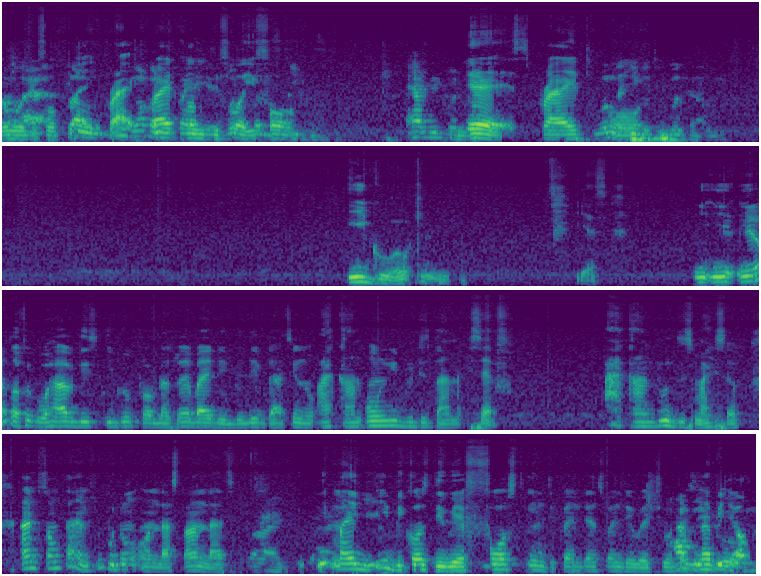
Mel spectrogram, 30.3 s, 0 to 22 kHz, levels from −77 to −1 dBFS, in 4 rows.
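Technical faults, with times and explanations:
0.0–2.37 s, 4.5–5.14 s, 6.49–6.97 s, 25.63–27.63 s and 29.93–30.26 s, speech suppressed in double talk: the speech dips in level in brief pieces, roughly 300 to 700 ms in total per stretch. It falls about 15 dB at its deepest in the first two, about 25 dB at 6.49 s, about 10 dB at 25.63 s and about 20 dB at the end. The likely cause is an echo canceller that could not separate local talk from loudspeaker echo while both ends spoke, so it attenuated everything.
2.96–3.58 s and 29.58–29.92 s, echo leak: a faint delayed copy of the speech trails 424 ms behind the original. It sits about 40 dB below the speech in the first instance and about 30 dB below in the second, so it registers as a ghost rather than a clear repeat. The likely cause is a far end on loudspeaker whose echo canceller let part of its microphone pickup return down the line.
24.89–25.2 s, phantom power thump: a deep low-frequency bump hits and dies away with a decay of about 69 ms. 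Switching phantom power or another supply on a live input produces a sudden DC step. The coupling capacitors pass that step as a single low, heavy pulse before it settles, which is why it is heard as a thump rather than a click.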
